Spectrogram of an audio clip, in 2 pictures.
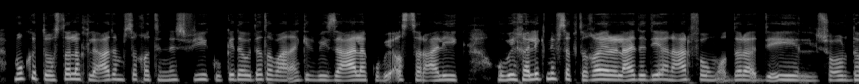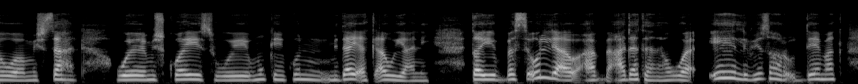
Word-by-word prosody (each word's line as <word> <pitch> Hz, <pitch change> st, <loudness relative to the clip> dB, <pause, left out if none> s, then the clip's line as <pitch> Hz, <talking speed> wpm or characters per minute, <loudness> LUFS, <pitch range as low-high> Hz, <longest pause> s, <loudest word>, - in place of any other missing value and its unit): ممكن 260 Hz, +1 st, -2 dB
توصلك 230 Hz, +2 st, -1 dB
لعدم 205 Hz, +4 st, 0 dB
ثقة 215 Hz, 0 st, -5 dB
الناس 205 Hz, +2 st, -5 dB
فيك 225 Hz, -1 st, -7 dB
وكده، 220 Hz, +2 st, -3 dB
وده 215 Hz, +2 st, -3 dB
طبعًا 210 Hz, -4 st, -2 dB
أكيد 200 Hz, +2 st, -9 dB
بيزعلك، 200 Hz, 0 st, +2 dB
وبيأثر 200 Hz, +1 st, -3 dB
عليك، 195 Hz, +3 st, -1 dB, 0.4 s
وبيخليك 220 Hz, +3 st, +1 dB
نفسك 235 Hz, -5 st, -1 dB
تغير 215 Hz, +2 st, +4 dB
العادة 210 Hz, +2 st, +4 dB
دي، 220 Hz, +2 st, -1 dB
أنا 200 Hz, -, -2 dB
عارفة 215 Hz, +2 st, -1 dB
ومقدرة 205 Hz, +1 st, -2 dB
قد 190 Hz, -, -6 dB
إيه 200 Hz, +3 st, 0 dB
الشعور 195 Hz, +2 st, -5 dB
دَوَّة 200 Hz, -1 st, -1 dB
مش 190 Hz, +1 st, -1 dB
سهل، 225 Hz, -2 st, +3 dB, 0.4 s
ومش 210 Hz, 0 st, +3 dB
كويس، 225 Hz, -1 st, +2 dB
وممكن 195 Hz, +4 st, -2 dB
يكون 215 Hz, 0 st, -5 dB
مضايقك 205 Hz, -2 st, +3 dB
أوي 205 Hz, -1 st, +2 dB
يعني. 175 Hz, -1 st, -4 dB, 0.4 s
طيب، 220 Hz, -2 st, +5 dB
بس 230 Hz, +2 st, +2 dB
قُل 310 Hz, +1 st, +2 dB
لي 265 Hz, -8 st, +6 dB
أو -, -, +2 dB
عاد 205 Hz, +3 st, -2 dB
عادةً 220 Hz, 0 st, 0 dB
هو 195 Hz, 0 st, -1 dB, 0.2 s
إيه 295 Hz, +3 st, +3 dB
اللي 240 Hz, -5 st, -1 dB
بيظهر 245 Hz, 0 st, -3 dB
قدامك؟ 235 Hz, +4 st, -3 dB
210 Hz, 160 wpm, -24 LUFS, 195-230 Hz, 0.4 s, لي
